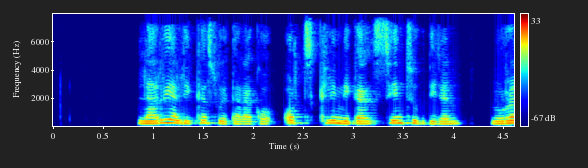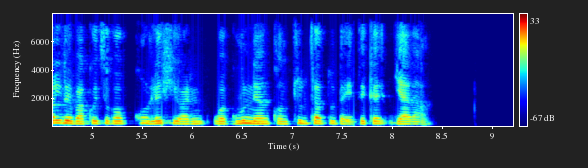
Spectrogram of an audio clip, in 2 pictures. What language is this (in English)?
Basque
